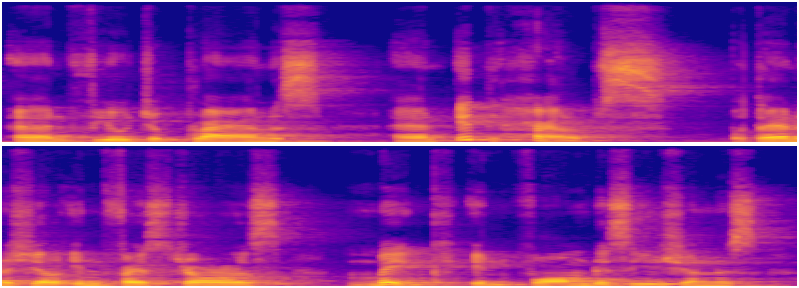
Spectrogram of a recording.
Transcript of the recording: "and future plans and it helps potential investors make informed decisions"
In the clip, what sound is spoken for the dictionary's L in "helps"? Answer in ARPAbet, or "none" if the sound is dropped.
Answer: L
